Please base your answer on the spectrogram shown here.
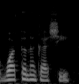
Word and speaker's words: Watanagashi: I'm gonna do my best to pronounce this word. I think it's Watanagashi? Yeah, Watanagashi.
